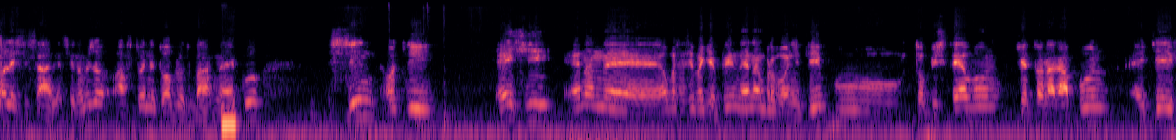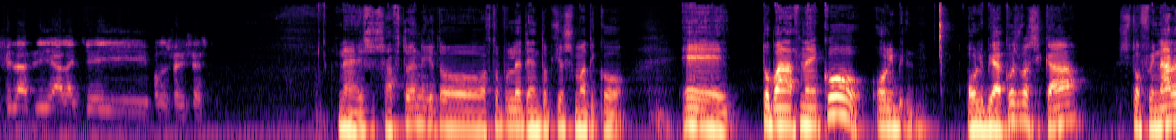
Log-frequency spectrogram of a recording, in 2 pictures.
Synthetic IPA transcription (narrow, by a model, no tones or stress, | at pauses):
o̞le̞st̪isɐlesce̞no̞mizo̞ɐft̪o̞ine̞t̪oɐplot̪ubɐnɐθnɐiku | sino̞t̪i | e̞çie̞nɐno̞po̞sɐsipɐce̞pɾine̞nɐmbɾo̞vo̞ɲit̪iput̪o̞bist̪e̞vun | ce̞t̪o̞nɐɣɐpun | ce̞ifilɐθiɐlɐce̞ipoðosfeɾise̞st̪u̥ | ne̞iso̞sɐft̪o̞inecet̪o̞ɐft̪o̞p̬ule̞t̪einet̪o̞pço̞simɐnd̪iko̞ | e | t̪o̞bɐnɐθnɐiko̞ːlibiolimbiɐko̞zvɐsi̥kɐ | st̪o̞finɐl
